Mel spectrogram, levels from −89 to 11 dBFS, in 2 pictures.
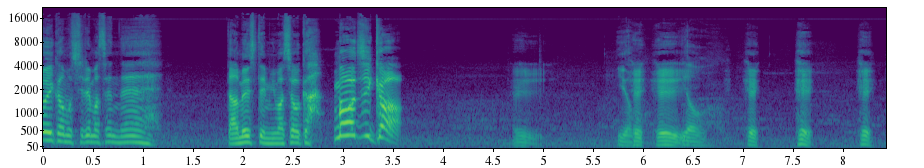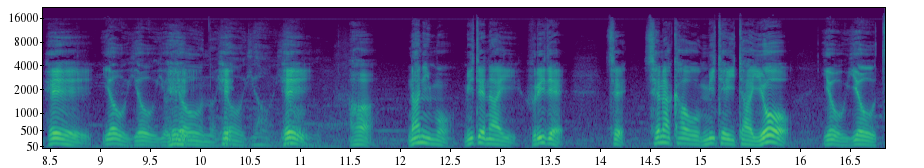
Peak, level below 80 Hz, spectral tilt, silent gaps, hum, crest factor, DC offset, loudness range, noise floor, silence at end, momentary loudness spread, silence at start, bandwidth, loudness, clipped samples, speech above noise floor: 0 dBFS; -56 dBFS; -4.5 dB/octave; none; none; 22 dB; under 0.1%; 10 LU; -49 dBFS; 0.1 s; 16 LU; 0 s; 18 kHz; -20 LUFS; under 0.1%; 29 dB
